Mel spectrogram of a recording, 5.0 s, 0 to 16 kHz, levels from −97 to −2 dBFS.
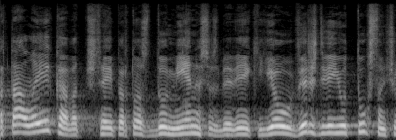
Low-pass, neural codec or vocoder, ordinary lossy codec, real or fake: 14.4 kHz; none; AAC, 64 kbps; real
